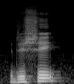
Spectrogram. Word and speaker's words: ऋषि: तो आपको भी ये समझना है कि जब रू गुजराती में बोलते हैं लेकिन हिंदी में इसका उच्चारण हमें री करना है, और यहाँ भी क के साथ ये री जुड़ा हुआ है, इसलिए ऋषि।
